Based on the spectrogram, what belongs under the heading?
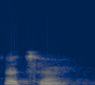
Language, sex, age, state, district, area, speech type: Hindi, male, 18-30, Madhya Pradesh, Katni, urban, conversation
